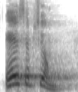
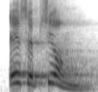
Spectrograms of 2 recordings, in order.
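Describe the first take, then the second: First: Said in the usual way. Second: Excepción slowed and stressed, every syllable drawn out; emphatic announcement. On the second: Shown as a demonstration. Teacher to students, slow emphatic Excepción. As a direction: announce Excepción slowly, leaning on it.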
